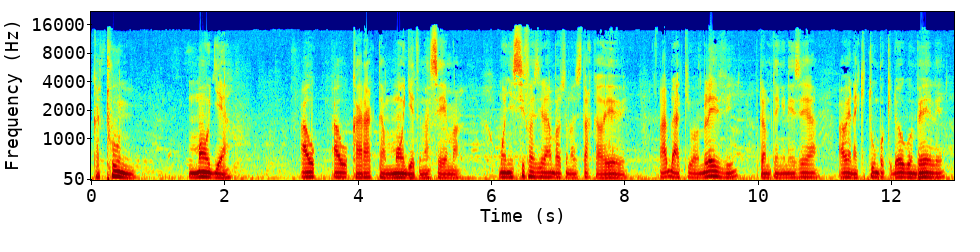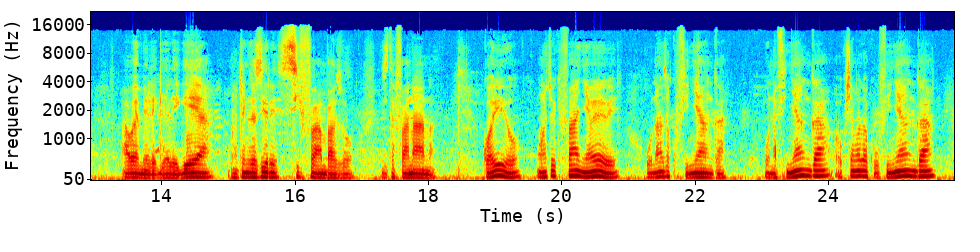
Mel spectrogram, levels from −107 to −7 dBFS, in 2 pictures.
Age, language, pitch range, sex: 30-49, Swahili, 90-110 Hz, male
